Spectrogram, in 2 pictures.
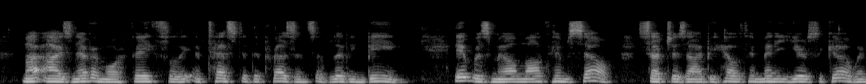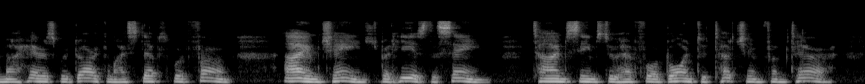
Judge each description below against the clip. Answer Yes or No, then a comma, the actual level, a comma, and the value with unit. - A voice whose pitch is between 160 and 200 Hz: No, low, 125 Hz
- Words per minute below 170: No, average, 175 wpm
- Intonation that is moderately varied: No, narrow, 2.2 semitones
